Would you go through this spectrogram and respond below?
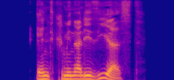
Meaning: second-person singular present of entkriminalisieren
- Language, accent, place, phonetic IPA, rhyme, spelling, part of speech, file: German, Germany, Berlin, [ɛntkʁiminaliˈziːɐ̯st], -iːɐ̯st, entkriminalisierst, verb, De-entkriminalisierst.ogg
